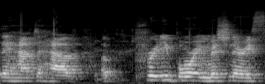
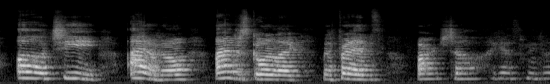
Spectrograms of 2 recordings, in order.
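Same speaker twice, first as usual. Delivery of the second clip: put-on meek, mousy, tentative manner, pitched up; 7 semitones higher than usual. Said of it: "frustrated with her at work".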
